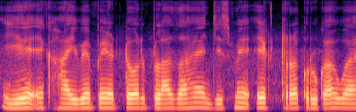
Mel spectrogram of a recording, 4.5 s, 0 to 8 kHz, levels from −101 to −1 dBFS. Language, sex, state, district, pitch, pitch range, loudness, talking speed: Hindi, male, Jharkhand, Palamu, 125 Hz, 120-130 Hz, -14 LUFS, 175 wpm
